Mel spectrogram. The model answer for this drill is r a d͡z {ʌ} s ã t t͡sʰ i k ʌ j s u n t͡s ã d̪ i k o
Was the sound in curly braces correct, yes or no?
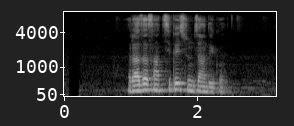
no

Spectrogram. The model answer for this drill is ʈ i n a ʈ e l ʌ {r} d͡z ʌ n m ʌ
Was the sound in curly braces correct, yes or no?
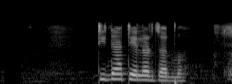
yes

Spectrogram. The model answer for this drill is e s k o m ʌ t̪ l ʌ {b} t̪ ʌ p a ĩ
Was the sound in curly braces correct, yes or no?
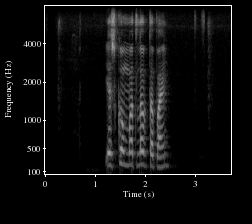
yes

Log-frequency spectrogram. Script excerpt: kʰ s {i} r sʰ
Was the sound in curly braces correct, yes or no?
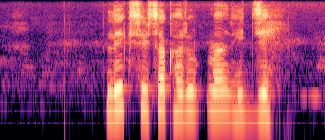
yes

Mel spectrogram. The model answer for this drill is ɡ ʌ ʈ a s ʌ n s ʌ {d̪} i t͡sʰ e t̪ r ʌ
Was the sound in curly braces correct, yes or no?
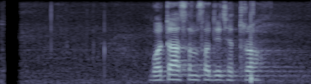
yes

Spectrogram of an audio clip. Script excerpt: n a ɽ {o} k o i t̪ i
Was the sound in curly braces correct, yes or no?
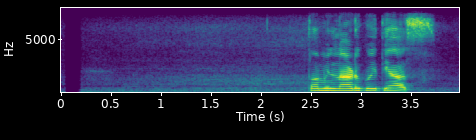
no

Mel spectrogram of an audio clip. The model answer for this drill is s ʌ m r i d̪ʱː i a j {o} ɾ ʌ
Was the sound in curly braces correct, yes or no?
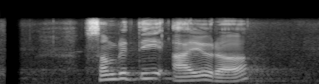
yes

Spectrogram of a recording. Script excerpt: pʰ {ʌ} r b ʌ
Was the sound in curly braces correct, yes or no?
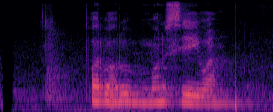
yes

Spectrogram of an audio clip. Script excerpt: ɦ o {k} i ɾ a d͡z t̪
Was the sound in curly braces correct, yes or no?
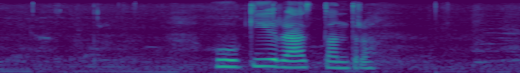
yes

